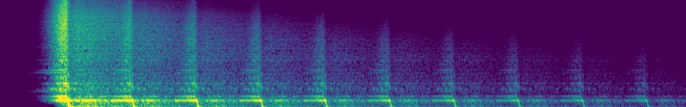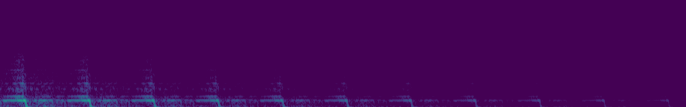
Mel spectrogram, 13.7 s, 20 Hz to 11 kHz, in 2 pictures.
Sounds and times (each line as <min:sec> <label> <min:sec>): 0:00.5 SnareInReverse 0:04.0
